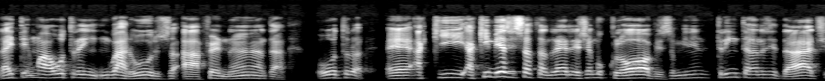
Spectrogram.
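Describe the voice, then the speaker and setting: With an ordinary speaking voice, a man talks at a moderate pace and fairly high pitch with lively intonation. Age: 60s. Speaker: city councillor, politician. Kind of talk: podcast interview.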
